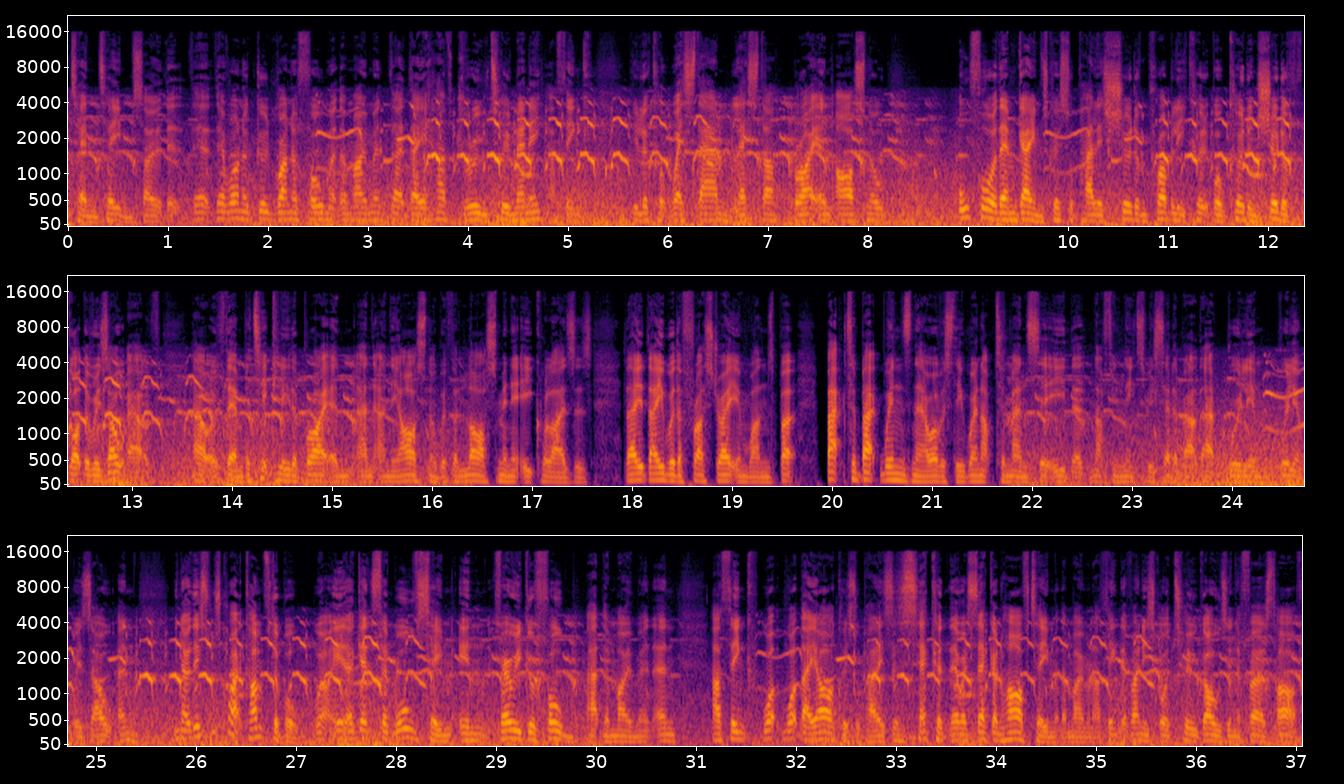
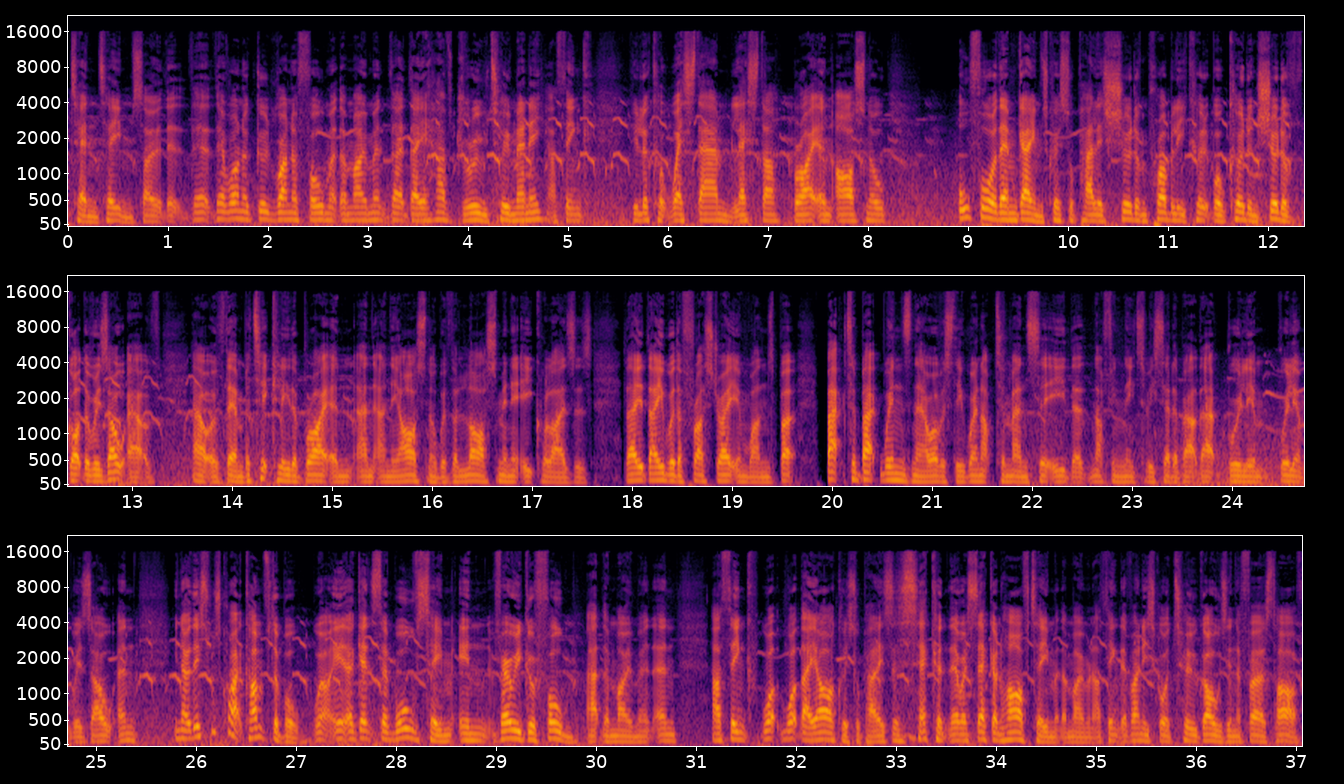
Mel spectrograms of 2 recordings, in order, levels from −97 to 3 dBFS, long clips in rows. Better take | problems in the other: second | wind noise on the microphone; heavy; until 16 s and from 22 s on; 2 dB below the speech; occasional gusts in the second

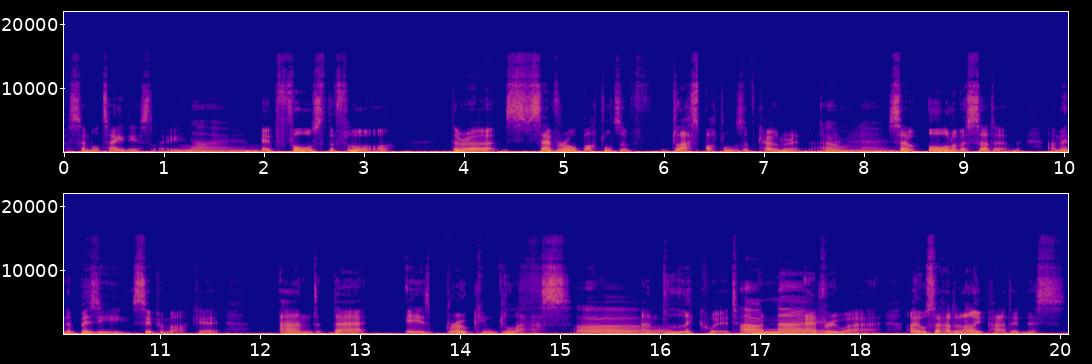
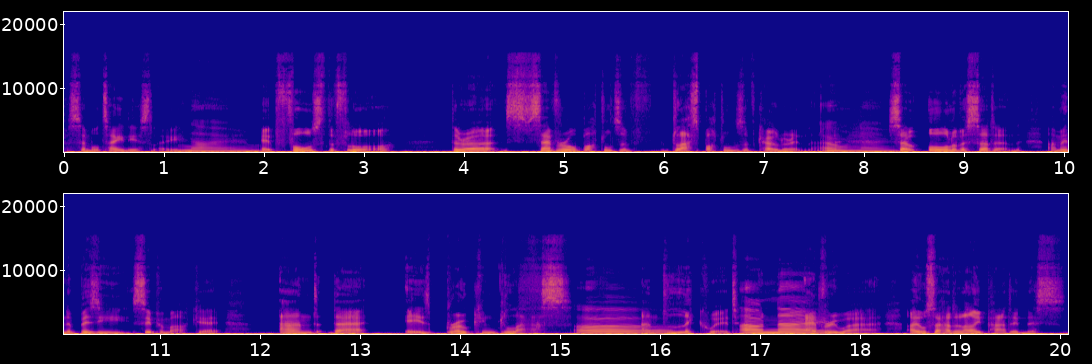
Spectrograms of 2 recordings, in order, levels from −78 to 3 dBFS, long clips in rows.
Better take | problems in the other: neither | low rumble; faint; throughout; 25 dB below the speech; the same in both

